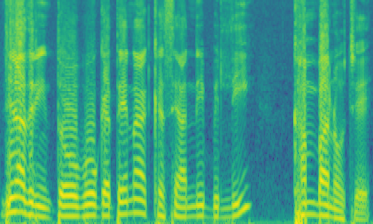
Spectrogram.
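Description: A man's voice: mid-range voice, no echo. A man hosting a commentary video, addressing his viewers directly and mocking his opponent. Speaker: channel host. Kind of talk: commentary on played voice messages.

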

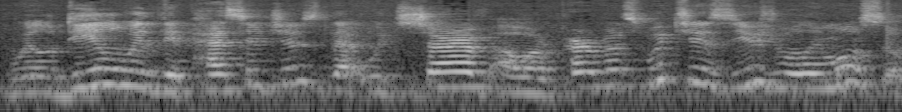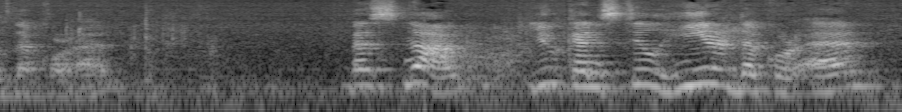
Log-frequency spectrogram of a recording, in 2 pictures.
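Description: Speaking in a high-pitched, pushed and bright voice, a man delivers a measured, explanatory mosque class lecture and takes questions from students. The large carpeted hall makes the audio echoey, and the lapel mic plus distant camera leave a slight hiss.

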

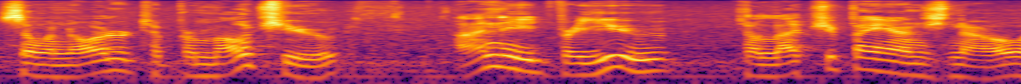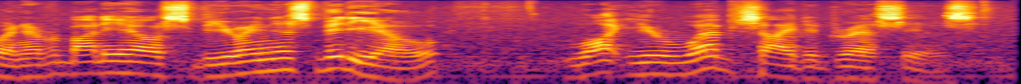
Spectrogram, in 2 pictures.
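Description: A man hosts an interview in a cramped dressing room, asking slow, joking questions in a mid-pitched voice. A steady air-conditioning hum sits clearly under his speech. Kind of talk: casual interview. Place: small dressing room, indoors.

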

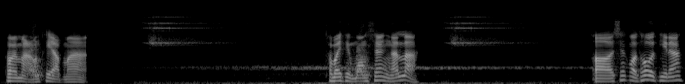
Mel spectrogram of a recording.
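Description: Bright-voiced man narrating a horror game. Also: on the high side, animated, unhurried, a little hiss or hum. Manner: chatty reactions, reads in-game text aloud. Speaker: gaming channel host. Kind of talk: let's play commentary.

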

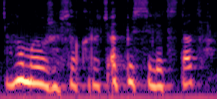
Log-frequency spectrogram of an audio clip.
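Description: A woman's voice: mid-range voice, fairly even intonation, rapid-fire, mellow, husky. A woman vlogger chatting casually while eating, talking with her mouth full of food so her words come out muffled. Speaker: mukbang vlogger.

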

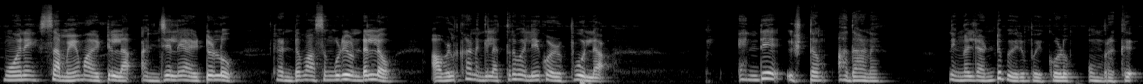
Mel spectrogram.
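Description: A woman voicing a kindly, caring mother who speaks in a gentle, motherly way. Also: mid-range voice, steady tone, moderate pace, pauses often, close to an everyday voice.

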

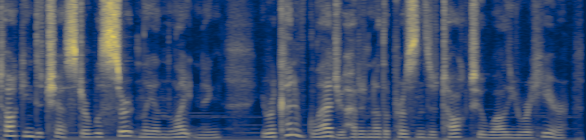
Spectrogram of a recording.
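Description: A young woman with a fairly low, quick voice hosts a gaming video, trading casual let's-play commentary for dramatic read-aloud narration. She's close to a desk mic with a headset, and music plays behind her.

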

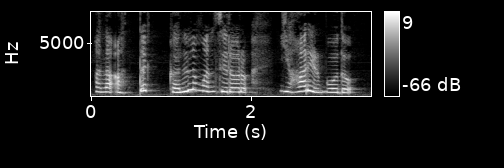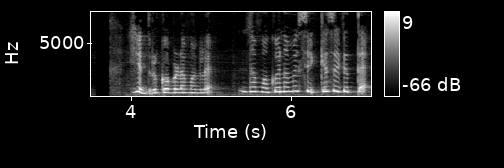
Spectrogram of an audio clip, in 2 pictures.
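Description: Cartoon role: high-voiced middle-aged mom, soothing and guilt-ridden, played by a woman. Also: moderate pace. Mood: consoling. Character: middle-aged mother, comforting her daughter. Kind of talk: cartoon voice acting.

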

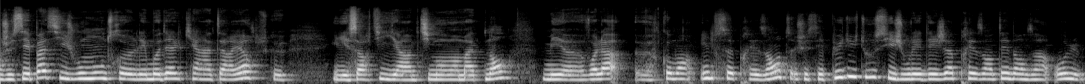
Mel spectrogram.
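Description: A woman's voice: a little high, mellow. A woman chatting casually in a sewing haul video, rambling with many hesitations and laughing at herself. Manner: self-deprecating, easily laughing. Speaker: sewing vlogger.

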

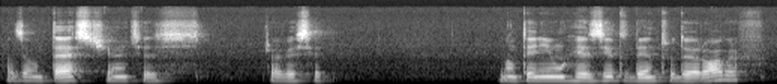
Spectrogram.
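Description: A man with a Brazilian Portuguese accent explaining scale model building in a relaxed, halting way, often restarting his sentences. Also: mid-range voice. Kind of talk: hobby tutorial voice-over.

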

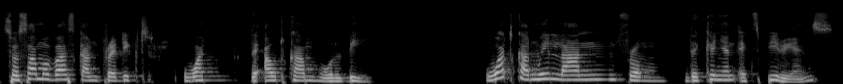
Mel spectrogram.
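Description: A woman from South Sudan, an NGO director and activist, asking a measured, thoughtful question into a handheld mic in a conference hall. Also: medium pitch. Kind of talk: floor question at a panel.

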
